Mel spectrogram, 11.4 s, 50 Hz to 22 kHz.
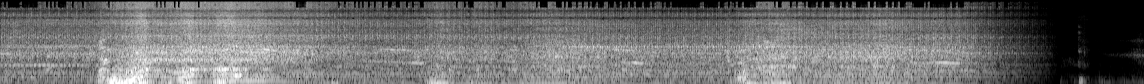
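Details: Alfa Romeo 145 Cloverleaf revived after 8 years sitting: engine picks up cleanly on a few blips, drops back to a steady, slightly busy idle, then cuts off; runs fine, just needs oil circulating.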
